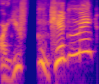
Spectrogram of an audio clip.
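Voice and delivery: high, loud shocked outburst; wife appalled at the grandpa's remark, high and loud; outraged disbelief. Retold or imitated. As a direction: shriek it in total disbelief. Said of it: "she's gonna be like".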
